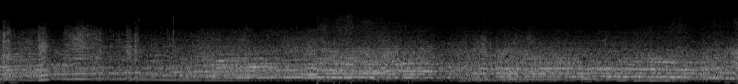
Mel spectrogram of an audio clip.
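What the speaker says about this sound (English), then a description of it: "He revs up the engine and takes off for the circuit." A race car engine revs hard and pulls away onto a wet, slippery circuit, a loud continuous engine roar with rising pitch that holds steady throughout, with no voices.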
